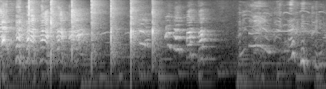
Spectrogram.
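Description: A group laughing hard with a burst of hand claps through the first two seconds, then the laughter dies down and picks up again near the end.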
